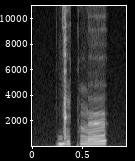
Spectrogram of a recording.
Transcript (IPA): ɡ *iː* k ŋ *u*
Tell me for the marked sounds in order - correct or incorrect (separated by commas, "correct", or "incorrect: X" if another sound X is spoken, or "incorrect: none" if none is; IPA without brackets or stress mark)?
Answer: correct, incorrect: ø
